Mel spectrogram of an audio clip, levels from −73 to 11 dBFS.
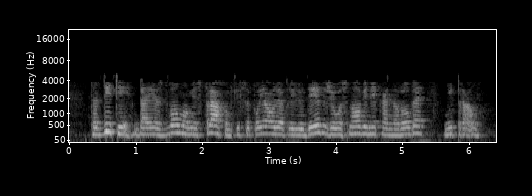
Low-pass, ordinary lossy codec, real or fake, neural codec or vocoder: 10.8 kHz; AAC, 16 kbps; real; none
